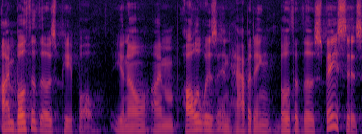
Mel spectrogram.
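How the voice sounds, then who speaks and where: The pace of this man's speech is very slow. He talks with an American accent. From United States. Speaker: novelist. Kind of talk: panel Q&A. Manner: halting, many repetitions.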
